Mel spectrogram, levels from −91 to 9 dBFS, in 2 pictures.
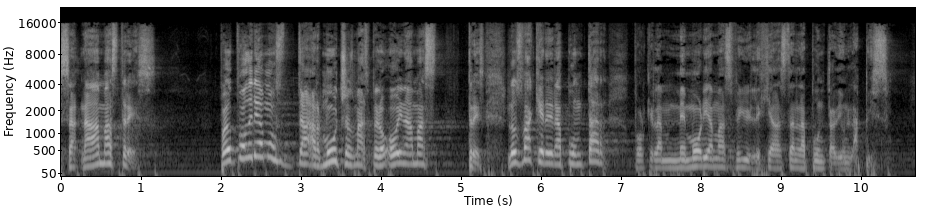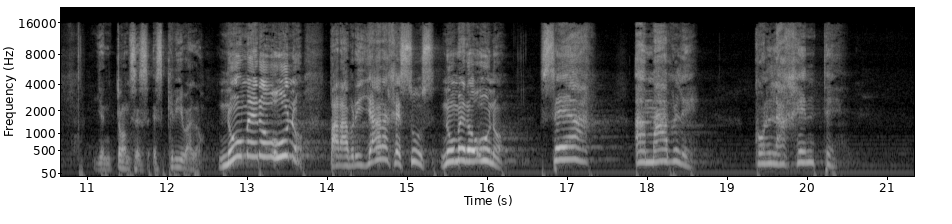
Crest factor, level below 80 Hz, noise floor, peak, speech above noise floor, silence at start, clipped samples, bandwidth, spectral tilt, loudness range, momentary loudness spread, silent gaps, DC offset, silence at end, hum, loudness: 20 dB; -58 dBFS; -61 dBFS; -6 dBFS; 37 dB; 0 s; under 0.1%; 16 kHz; -1.5 dB/octave; 7 LU; 15 LU; none; under 0.1%; 0.9 s; none; -23 LUFS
